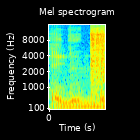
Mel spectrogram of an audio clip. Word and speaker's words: aluminum: We're also kind of short on tungsten, and very, very short on aluminum, or aluminium, depending on how you like to pronounce it.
